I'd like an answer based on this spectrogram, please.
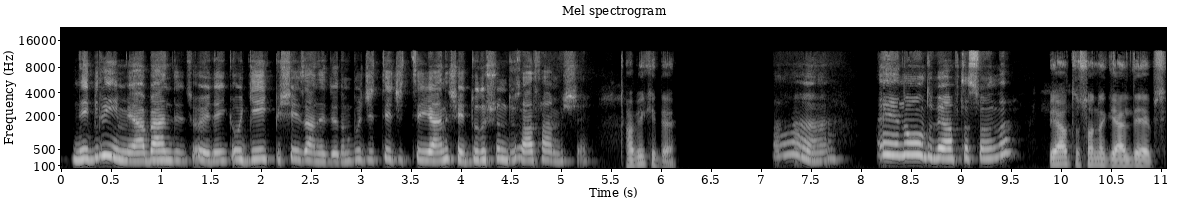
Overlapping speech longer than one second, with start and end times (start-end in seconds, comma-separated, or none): none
